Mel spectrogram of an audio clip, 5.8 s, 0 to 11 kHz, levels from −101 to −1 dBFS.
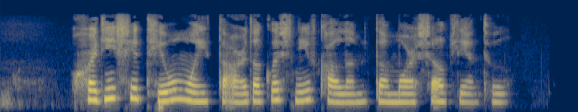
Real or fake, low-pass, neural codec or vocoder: real; 7.2 kHz; none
